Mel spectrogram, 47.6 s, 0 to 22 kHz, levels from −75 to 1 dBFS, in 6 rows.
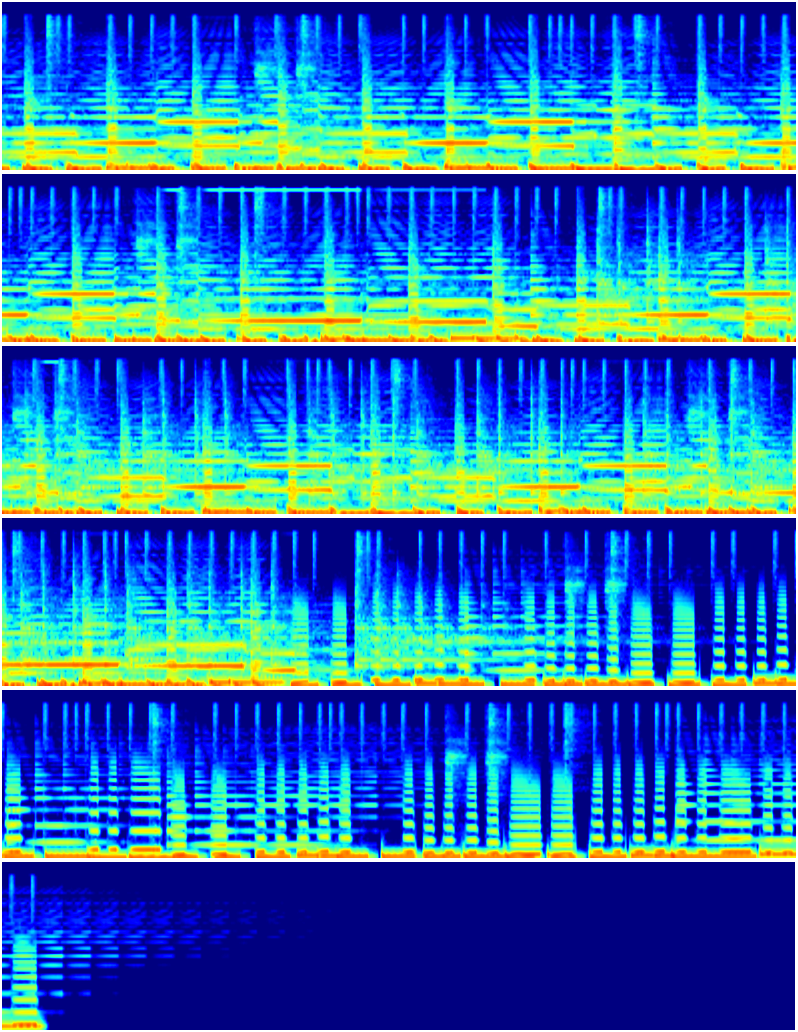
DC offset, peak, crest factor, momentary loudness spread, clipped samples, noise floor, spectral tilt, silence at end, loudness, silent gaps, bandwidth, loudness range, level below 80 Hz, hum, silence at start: under 0.1%; -2 dBFS; 14 dB; 5 LU; under 0.1%; under -90 dBFS; -6.5 dB/octave; 7.35 s; -18 LUFS; none; 16 kHz; 3 LU; -20 dBFS; none; 0 s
